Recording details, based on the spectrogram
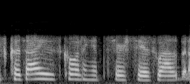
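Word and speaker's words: Circe: I was calling it Cersei as well but I believe in Greek you have to pronounce it kir yeah and um yeah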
